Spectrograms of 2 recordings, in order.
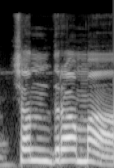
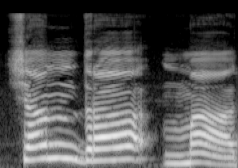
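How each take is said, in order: First: Said in the usual way. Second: चंद्रमा drawn out very slowly; slow spelling-out. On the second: Shown as a demonstration. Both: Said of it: "teacher models word slowly".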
